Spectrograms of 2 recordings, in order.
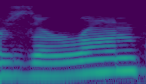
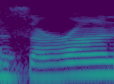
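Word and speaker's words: Xuron: are on amazon and zaron is spelled x u r o n not z okay so if you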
